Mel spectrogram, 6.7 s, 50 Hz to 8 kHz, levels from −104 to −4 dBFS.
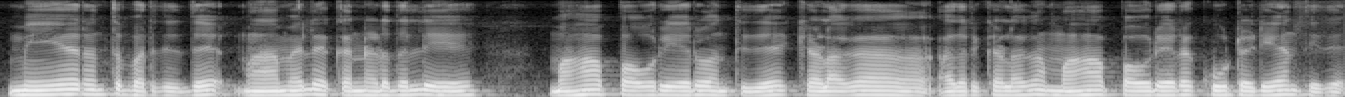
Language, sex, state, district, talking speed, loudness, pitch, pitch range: Kannada, male, Karnataka, Bellary, 145 wpm, -15 LUFS, 125 Hz, 120-130 Hz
